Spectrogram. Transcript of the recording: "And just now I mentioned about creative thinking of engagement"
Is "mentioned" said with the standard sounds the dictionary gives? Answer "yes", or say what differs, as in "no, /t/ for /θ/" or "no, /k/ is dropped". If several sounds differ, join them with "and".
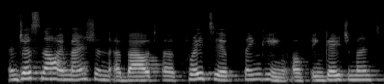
yes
